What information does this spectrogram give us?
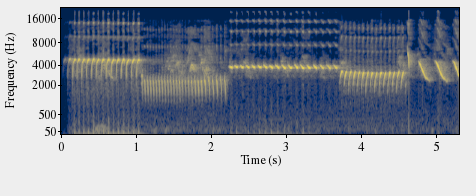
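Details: Gray Belgian canary singing, used to stimulate pet canaries to sing: loud, high rolling trills in fast even pulses, each held about a second before shifting to a lower or higher roll, ending in quick downward whistled slurs.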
